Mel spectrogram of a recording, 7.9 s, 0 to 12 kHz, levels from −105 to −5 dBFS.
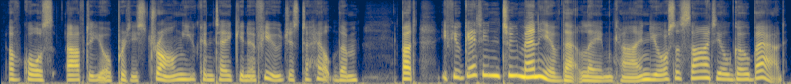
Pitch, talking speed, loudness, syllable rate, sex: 210 Hz, 235 wpm, -18 LUFS, 5.5 syllables/s, female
